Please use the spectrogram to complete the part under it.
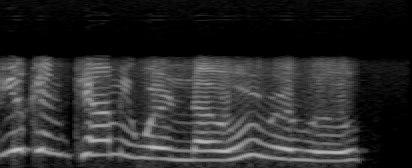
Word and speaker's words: Nauru: N-A-U-R-U, Nauru, Palau, Marshall Islands, Guatemala, and Honduras.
